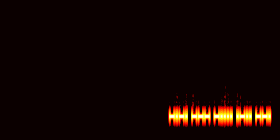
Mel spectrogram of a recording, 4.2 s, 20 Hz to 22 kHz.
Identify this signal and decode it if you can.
Morse code, heard as a keyed tone, about 50 wpm, 700 Hz. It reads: CO6LG
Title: DXCC-100 Call Signs - 5 Characters - Repeated 3x - 50wpm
